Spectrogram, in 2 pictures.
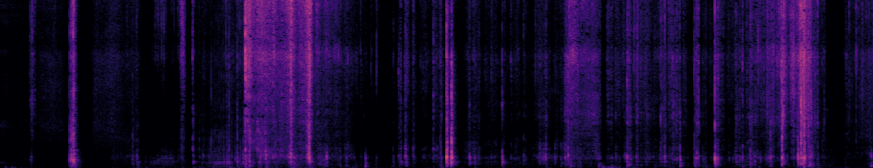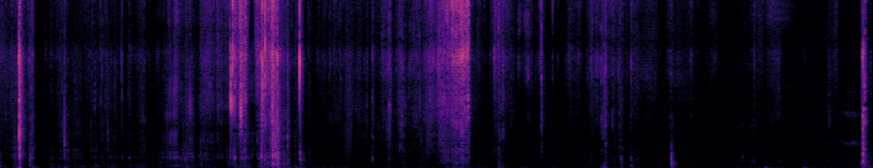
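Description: Cardboard-and-plastic blister pack of a toy monster truck being torn open by hand: irregular tearing and crinkling of plastic and card in bursts, with scattered sharp clicks.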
